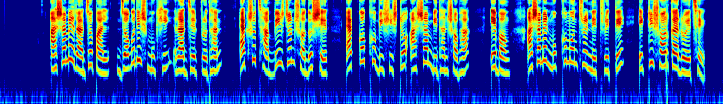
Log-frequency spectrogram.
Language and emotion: Bengali, neutral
